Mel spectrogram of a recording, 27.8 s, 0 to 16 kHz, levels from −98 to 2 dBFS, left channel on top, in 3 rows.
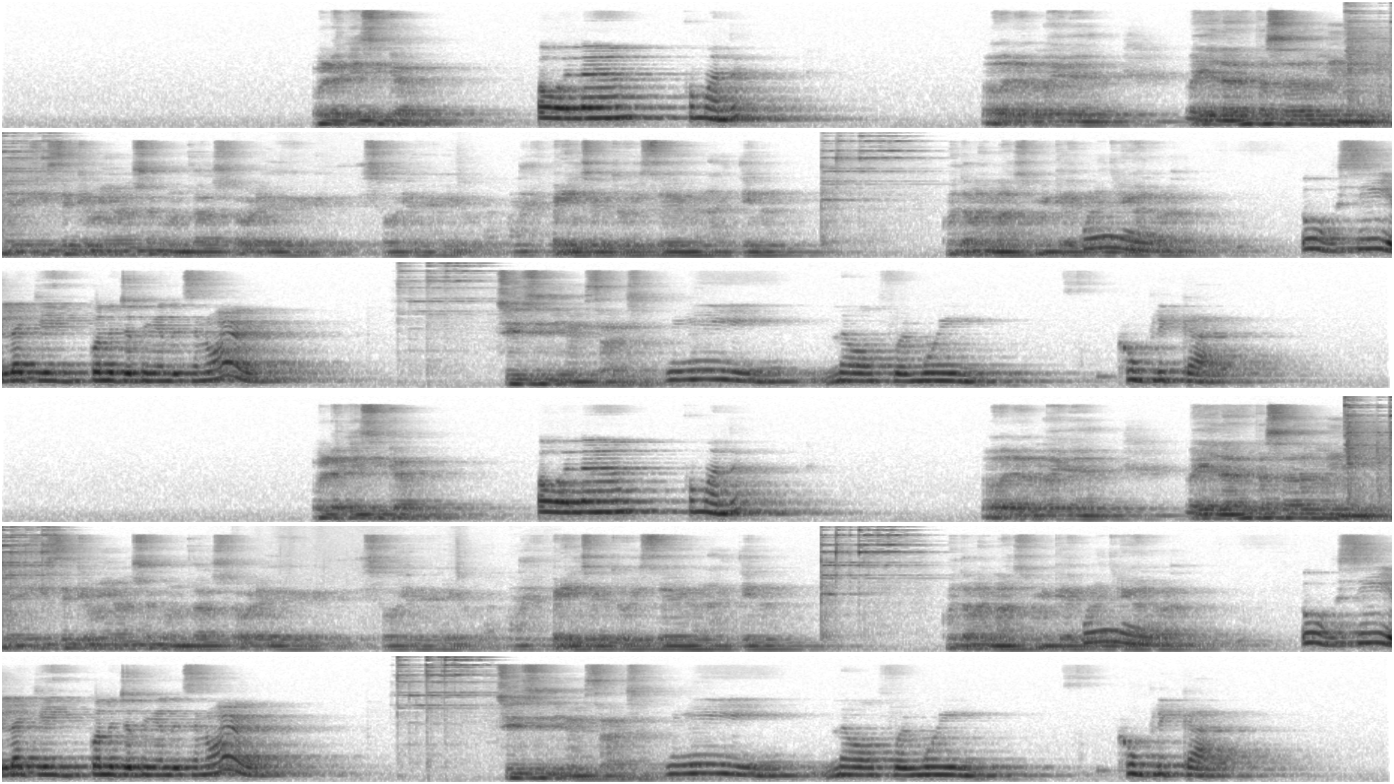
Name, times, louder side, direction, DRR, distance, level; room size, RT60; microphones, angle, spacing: voice 1, 2.1-2.9 6.5-14.5 15.6-17.2 21.8-22.9, equal, 20° right, -4 dB, 3.5 m, -28 dB
voice 2, 3.6-4.3 4.6-5.0 7.9-8.1 16.5-17.1 17.9-20.3 23.0-25.2 26.0-26.7, equal, 5° right, 4 dB, 0.6 m, -21 dB
sound 1, 9.0-10.0 10.8-10.9 11.1-11.5 11.9-13.4 13.7-13.8 14.1-15.5 21.2-21.9, right 9 dB, 65° right, 0.7 m, -36 dB
12.5 x 6.3 x 5.5 m, 1.2 s
head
